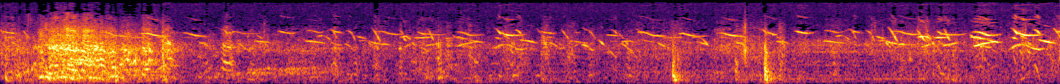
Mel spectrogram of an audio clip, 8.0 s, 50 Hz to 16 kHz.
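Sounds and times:
laughter: 0:00.0 - 0:04.4
many baby birds chirping and peeping: 0:00.0 - 0:07.9
sharp knocks: 0:05.0 - 0:06.0.

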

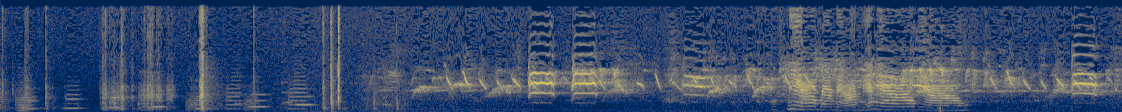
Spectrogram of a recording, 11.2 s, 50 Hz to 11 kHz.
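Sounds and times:
bird chirps and tweets played from a tape player: 0:03.7 - 0:11.2.

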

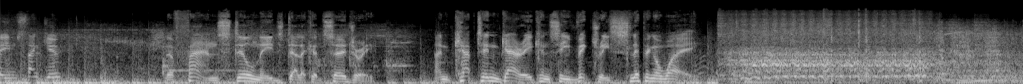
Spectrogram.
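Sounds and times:
speech: 0:00.0 - 0:00.9, 0:01.6 - 0:07.7
small engine driving a conveyor axle, starting and running: 0:07.2 - 0:09.8.

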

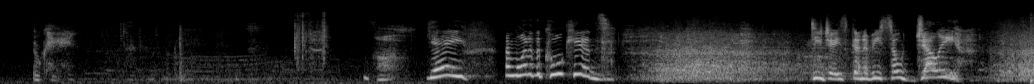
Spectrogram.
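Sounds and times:
speech: 0:00.3 - 0:00.8, 0:03.7 - 0:06.4, 0:08.1 - 0:09.8
camera shutter click taking a selfie: 0:03.0 - 0:03.4
laughter: 0:06.3 - 0:08.5, 0:09.7 - 0:10.3.

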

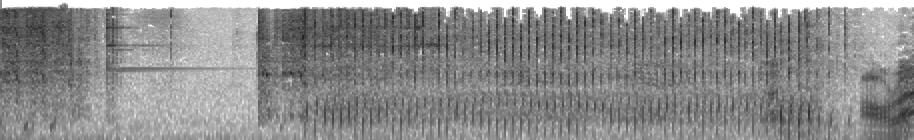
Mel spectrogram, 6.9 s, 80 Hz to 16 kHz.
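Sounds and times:
small engine sputtering, cranking and running: 0:02.0 - 0:06.4
speech: 0:06.5 - 0:06.8.

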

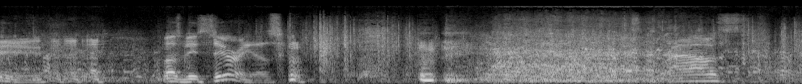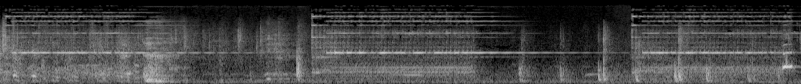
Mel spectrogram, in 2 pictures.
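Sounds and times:
laughter: 0:00.0 - 0:01.8, 0:04.2 - 0:11.1
speech: 0:00.7 - 0:03.4, 0:04.2 - 0:05.7, 0:07.1 - 0:08.6
telephone ringing: 0:05.0 - 0:16.0.

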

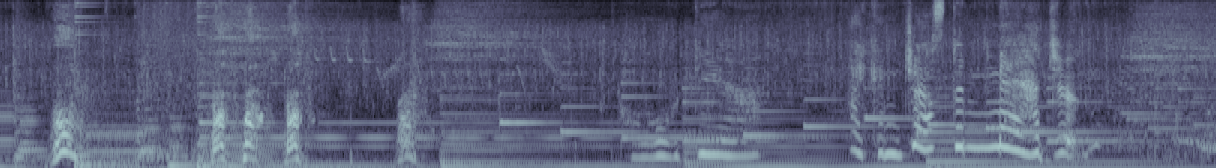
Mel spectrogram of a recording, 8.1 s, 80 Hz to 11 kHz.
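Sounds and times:
big red dog barking: 0:00.3 - 0:02.9
speech: 0:00.4 - 0:00.8, 0:01.4 - 0:02.2, 0:04.4 - 0:07.4.

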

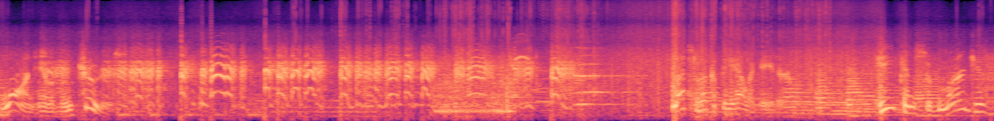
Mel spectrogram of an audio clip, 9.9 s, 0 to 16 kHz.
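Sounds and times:
speech: 0:00.1 - 0:01.5, 0:07.4 - 0:09.9
tick bird squawking harsh honking calls: 0:00.2 - 0:06.5.

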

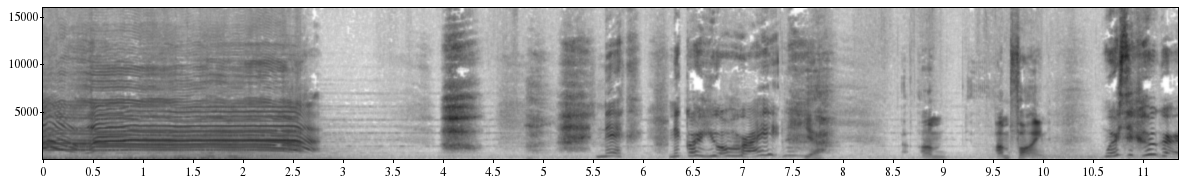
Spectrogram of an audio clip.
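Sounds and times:
people yelling loudly: 0:00.0 - 0:02.8
speech: 0:06.3 - 0:08.0, 0:08.8 - 0:11.3.

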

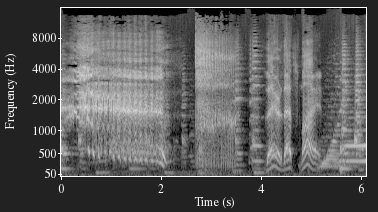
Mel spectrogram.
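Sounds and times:
horse whinnying: 0:00.0 - 0:03.6
speech: 0:04.4 - 0:06.0.

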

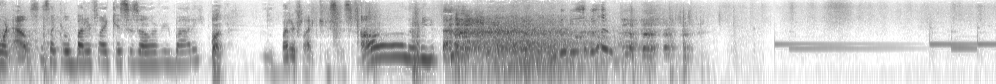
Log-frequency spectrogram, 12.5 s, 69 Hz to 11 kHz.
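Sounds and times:
speech: 0:00.0 - 0:08.6
laughter: 0:05.6 - 0:08.8
electronic doorbell ringing with a two-tone chime: 0:09.7 - 0:12.4.

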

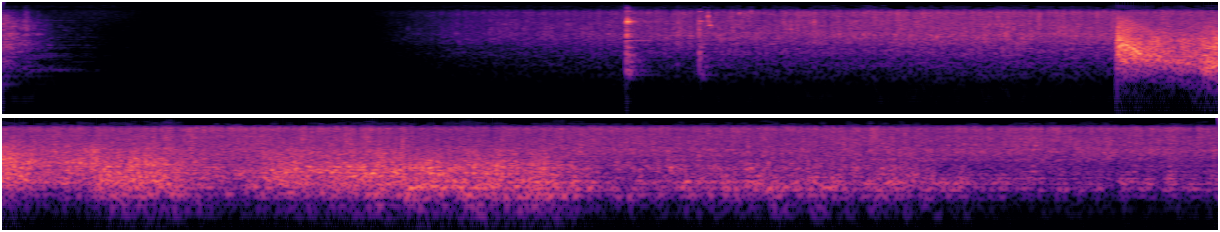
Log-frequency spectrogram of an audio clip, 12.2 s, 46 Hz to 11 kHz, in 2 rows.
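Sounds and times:
heavy rain: 0:01.9 - 0:12.1
thunder crack: 0:05.5 - 0:12.1.

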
